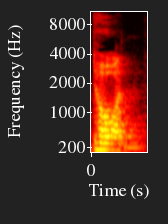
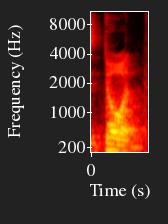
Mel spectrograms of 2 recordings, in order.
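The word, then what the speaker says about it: domhain: irish speaker but i believe that when you have an age in the middle of a word it cancels out the consonant before it um so it's spelled d-o-m-h-a-i-n but i believe the correct pronunciation in irish at least is dawn or something like that so i'll go with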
